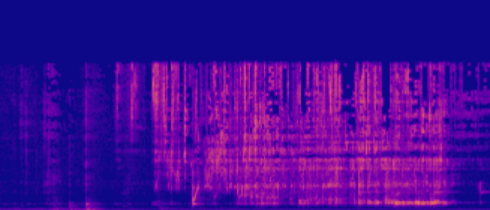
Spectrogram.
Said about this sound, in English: What you're now hearing is the rum. I am now going to pour this slowly into my glass.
